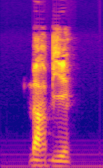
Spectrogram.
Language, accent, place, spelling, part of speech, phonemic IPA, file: French, France, Lyon, barbiers, noun, /baʁ.bje/, LL-Q150 (fra)-barbiers.wav
- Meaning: plural of barbier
